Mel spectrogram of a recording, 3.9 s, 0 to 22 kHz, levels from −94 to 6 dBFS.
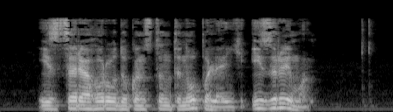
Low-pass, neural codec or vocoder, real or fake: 10.8 kHz; none; real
